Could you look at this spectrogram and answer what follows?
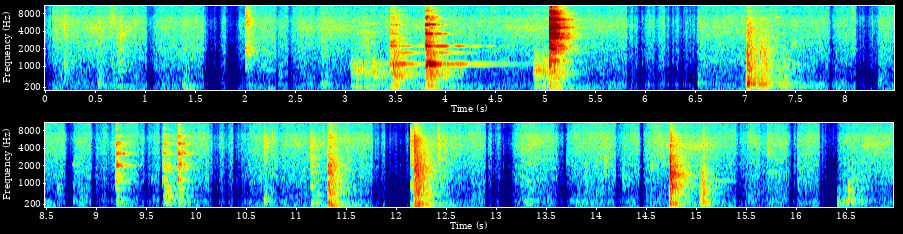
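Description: Dishes and a bowl being grabbed in a home kitchen, scattered sharp clinks and knocks of crockery and utensils, close and intermittent with quiet gaps between.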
